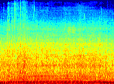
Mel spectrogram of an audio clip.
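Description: Motorcycle engine running at a steady speed while riding, with road and wind noise.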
